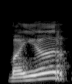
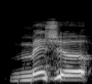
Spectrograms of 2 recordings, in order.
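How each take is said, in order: First: The middle zh sound is dropped. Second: The middle zh sound is kept. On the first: The speaker calls it wrong. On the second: The speaker calls it right.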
